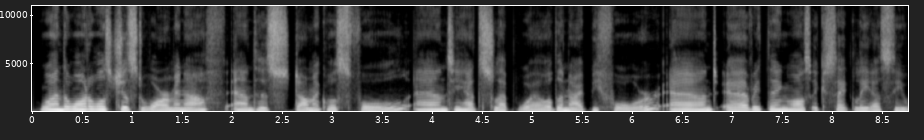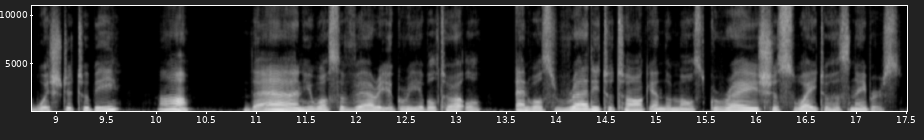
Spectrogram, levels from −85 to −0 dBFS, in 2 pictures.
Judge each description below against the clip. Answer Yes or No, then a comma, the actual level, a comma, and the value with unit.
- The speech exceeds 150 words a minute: Yes, average, 170 wpm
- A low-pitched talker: No, high, 210 Hz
